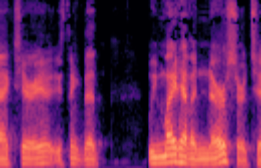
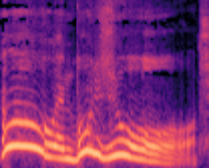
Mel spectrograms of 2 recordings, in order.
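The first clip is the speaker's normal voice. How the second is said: very high, loud, trilled, swooping delivery; 8 dB louder than usual. Making food while telling a story, doing a Julia Child impression. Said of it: "I think that's a pretty good Julia Child impression right there".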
